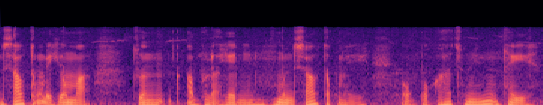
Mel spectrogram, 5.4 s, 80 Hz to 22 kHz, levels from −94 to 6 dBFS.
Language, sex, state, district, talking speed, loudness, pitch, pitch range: Mizo, male, Mizoram, Aizawl, 255 wpm, -21 LUFS, 95 Hz, 90-110 Hz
